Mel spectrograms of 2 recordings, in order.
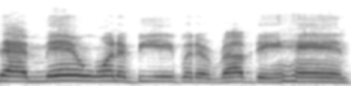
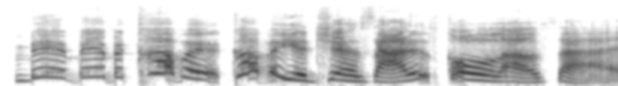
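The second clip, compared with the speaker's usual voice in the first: put-on old lady voice, much higher pitch; 3 semitones higher than usual. Hosts doing their outro in put-on voices: old lady voice.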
